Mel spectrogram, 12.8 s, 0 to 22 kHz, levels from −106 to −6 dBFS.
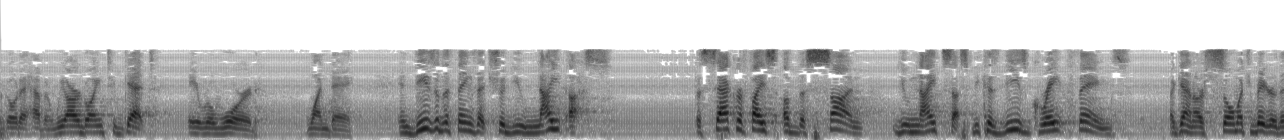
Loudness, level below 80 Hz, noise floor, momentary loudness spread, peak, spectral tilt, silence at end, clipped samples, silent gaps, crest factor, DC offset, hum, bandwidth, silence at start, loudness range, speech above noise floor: -25 LUFS; -58 dBFS; -49 dBFS; 15 LU; -4 dBFS; -5 dB/octave; 0 s; under 0.1%; none; 20 dB; under 0.1%; 60 Hz at -55 dBFS; 6.2 kHz; 0 s; 4 LU; 25 dB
